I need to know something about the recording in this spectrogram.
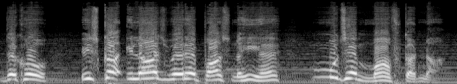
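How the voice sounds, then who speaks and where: A regretful village healer from a cartoon tale, voiced by a man. The voice is high, slow and apologetic, with a grave manner. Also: very animated, soft background music, exaggerated voice.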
